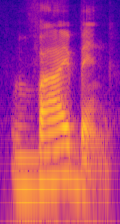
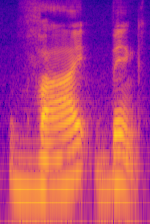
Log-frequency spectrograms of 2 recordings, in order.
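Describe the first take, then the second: First: "vibing" said carefully as VAI-beng; pronunciation demo. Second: "vibing" split slowly, VAI ... beng; syllable-by-syllable demo. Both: Shown as a demonstration. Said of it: "la forma correcta de pronunciar".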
